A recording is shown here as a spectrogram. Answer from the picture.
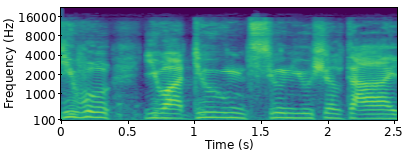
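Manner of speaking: loud, bellowed shouting in a put-on voice. Playing a character backing away and threatening the enemy: shouting threats as Emrys. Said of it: "Emrys is just kind of shouting".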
